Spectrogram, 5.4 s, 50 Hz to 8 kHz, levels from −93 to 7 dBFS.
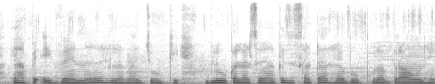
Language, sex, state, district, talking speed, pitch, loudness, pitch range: Hindi, female, Bihar, Sitamarhi, 210 wpm, 180 Hz, -32 LUFS, 175-190 Hz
